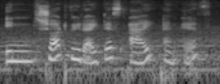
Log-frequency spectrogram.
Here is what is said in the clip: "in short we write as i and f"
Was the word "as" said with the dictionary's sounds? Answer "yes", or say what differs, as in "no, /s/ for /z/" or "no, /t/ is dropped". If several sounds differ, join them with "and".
no, /s/ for /z/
